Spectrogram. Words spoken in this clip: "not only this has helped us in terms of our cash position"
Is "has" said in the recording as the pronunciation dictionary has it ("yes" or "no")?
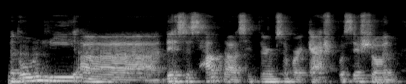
no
